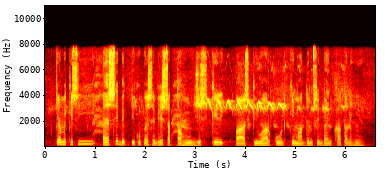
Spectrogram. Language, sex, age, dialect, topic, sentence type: Hindi, male, 18-24, Awadhi Bundeli, banking, question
